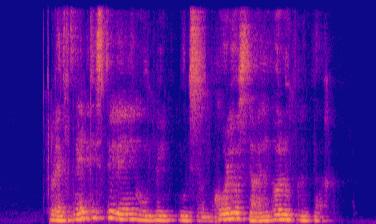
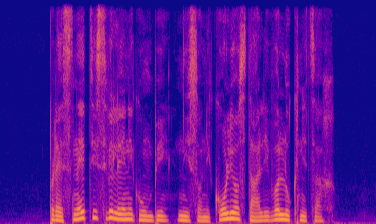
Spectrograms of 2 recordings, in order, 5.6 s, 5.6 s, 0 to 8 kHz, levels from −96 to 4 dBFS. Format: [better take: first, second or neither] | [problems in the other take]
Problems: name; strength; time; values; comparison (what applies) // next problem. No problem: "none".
second | noise reduction (neural mask model DeepFilterNet 3)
